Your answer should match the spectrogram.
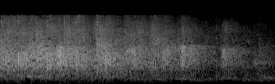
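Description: Steady audience applause, a dense wash of many hands clapping at once with no talking, holding fairly even and then tapering slightly toward the end.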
